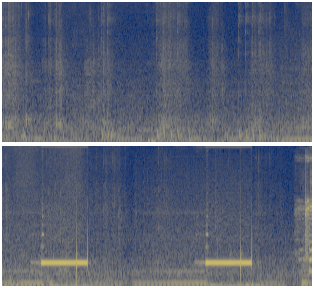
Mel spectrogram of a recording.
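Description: Quiet clicking of a phone dialing Telekom directory assistance, then two long, steady telephone ring tones about two seconds apart, fairly loud, with faint background noise between them.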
